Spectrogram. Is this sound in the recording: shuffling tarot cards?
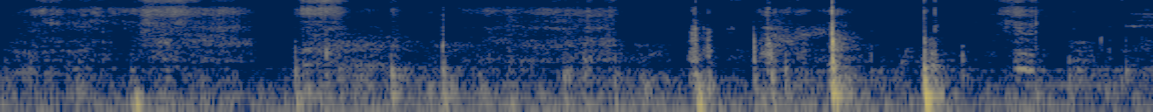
yes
